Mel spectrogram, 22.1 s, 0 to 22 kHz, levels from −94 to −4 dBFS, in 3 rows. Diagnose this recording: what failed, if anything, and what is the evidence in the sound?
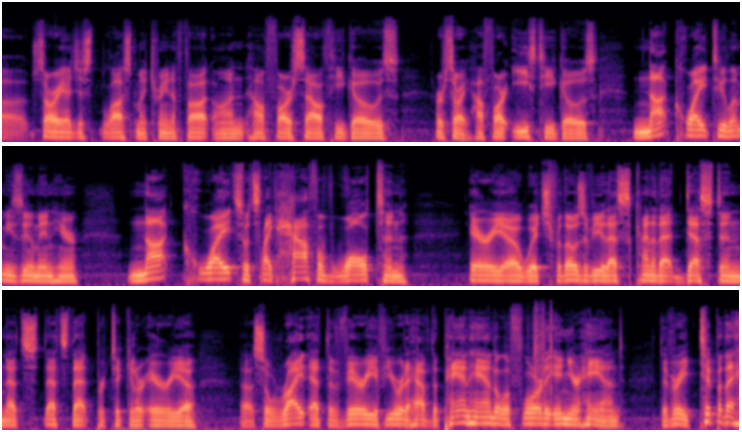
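Cable scratch noise, 20.02–20.26 s, after "have the panhandle of": uneven rustling about 10 dB under the speech, likely a worn analogue connector's fluctuating contact.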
